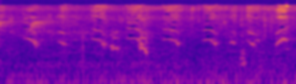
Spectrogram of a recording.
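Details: Six puppies nursing from their mother dog, letting out many short, high, falling squeaks and whines in quick succession over a steady low rumble.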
